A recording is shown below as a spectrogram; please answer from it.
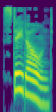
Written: state-owned

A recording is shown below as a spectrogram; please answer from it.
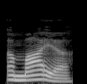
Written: amiah

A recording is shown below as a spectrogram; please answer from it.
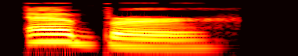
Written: heber

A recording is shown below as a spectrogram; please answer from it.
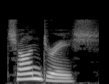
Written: chandresh

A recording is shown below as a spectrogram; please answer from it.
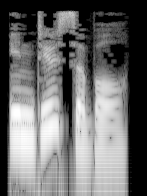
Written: induceable

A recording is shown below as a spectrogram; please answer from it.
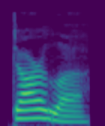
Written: darla

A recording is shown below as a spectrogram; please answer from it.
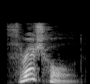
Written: threshold

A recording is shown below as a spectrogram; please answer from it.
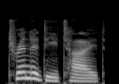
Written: trinitytide

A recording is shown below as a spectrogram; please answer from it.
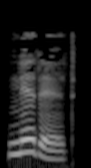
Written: knitted

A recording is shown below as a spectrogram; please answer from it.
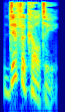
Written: difficulty

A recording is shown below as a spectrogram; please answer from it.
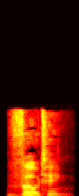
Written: voting

